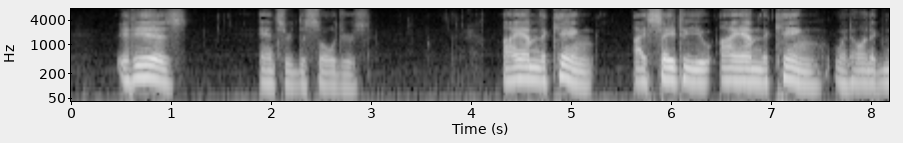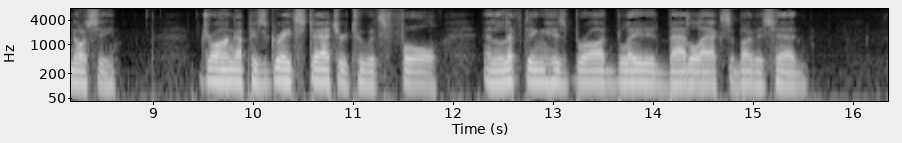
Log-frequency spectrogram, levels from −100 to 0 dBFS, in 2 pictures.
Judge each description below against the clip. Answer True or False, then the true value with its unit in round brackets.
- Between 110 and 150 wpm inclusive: True (140 wpm)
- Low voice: True (120 Hz)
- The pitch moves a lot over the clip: False (2.6 semitones)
